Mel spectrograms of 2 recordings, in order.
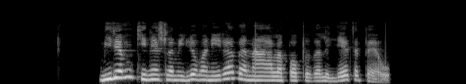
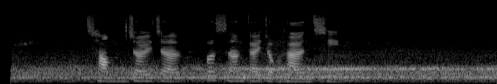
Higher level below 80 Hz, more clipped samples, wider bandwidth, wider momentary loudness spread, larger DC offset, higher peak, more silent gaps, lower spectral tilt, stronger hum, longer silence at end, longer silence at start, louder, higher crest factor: first, -60 dBFS vs -80 dBFS; neither; second, 7.8 kHz vs 11.5 kHz; about the same, 10 LU vs 12 LU; neither; first, -2 dBFS vs -12 dBFS; neither; first, -7 dB/octave vs -4 dB/octave; neither; first, 0.8 s vs 0 s; first, 1 s vs 0.1 s; first, -18 LUFS vs -33 LUFS; about the same, 18 dB vs 20 dB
